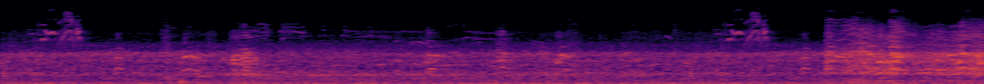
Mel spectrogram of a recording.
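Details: A large flock of Canada geese in the UK passes overhead in a mass flyover, a constant overlapping din of nasal honks that grows louder and harsher near the end.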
